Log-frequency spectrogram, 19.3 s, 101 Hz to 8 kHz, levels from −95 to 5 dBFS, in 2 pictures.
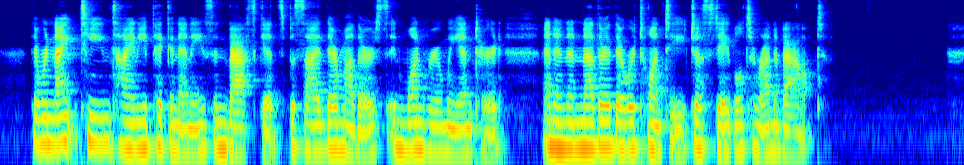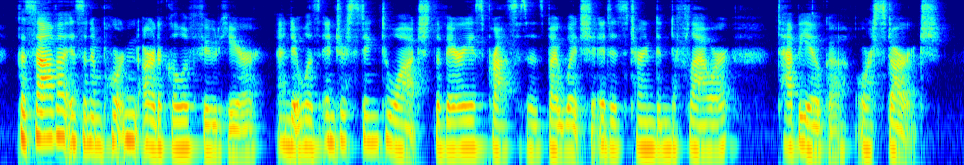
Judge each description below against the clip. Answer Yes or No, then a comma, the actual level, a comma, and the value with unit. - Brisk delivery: No, average, 165 wpm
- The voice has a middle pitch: Yes, medium, 160 Hz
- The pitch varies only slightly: Yes, narrow, 2.3 semitones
